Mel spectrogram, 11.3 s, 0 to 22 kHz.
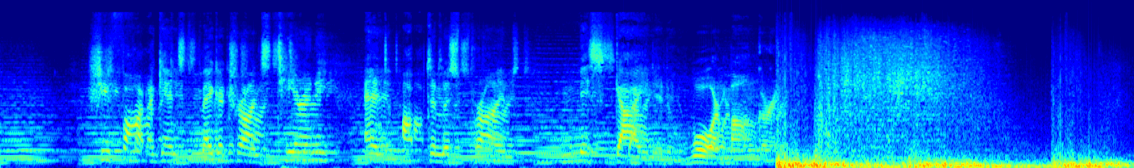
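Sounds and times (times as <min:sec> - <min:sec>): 
speech: 0:00.9 - 0:08.3
explosion booming: 0:07.8 - 0:11.3.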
